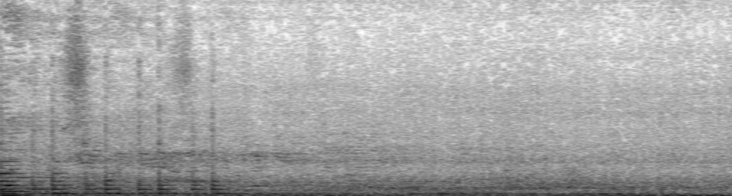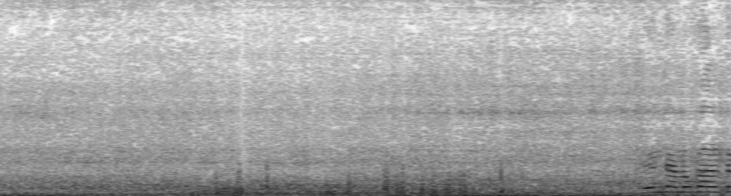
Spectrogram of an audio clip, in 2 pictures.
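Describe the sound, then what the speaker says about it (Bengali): Local passenger train running, a steady rattling rumble of wheels and carriage heard from inside, with voices talking faintly over it. "ট্রেনটা লোকাল ট্রেন"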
